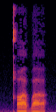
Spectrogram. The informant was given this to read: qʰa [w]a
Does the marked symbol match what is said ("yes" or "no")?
no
